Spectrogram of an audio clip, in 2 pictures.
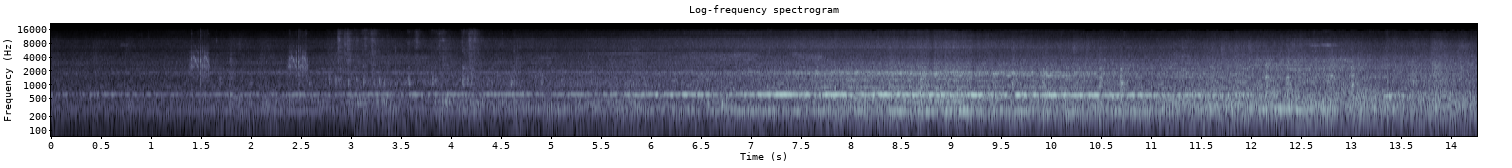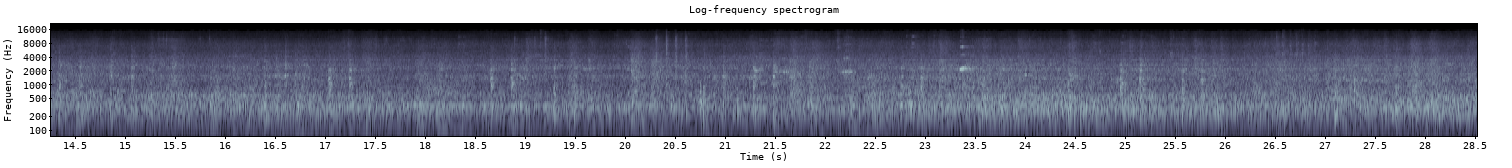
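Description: An electric locomotive hauling an intermodal freight train approaches and passes, with a steady whine that grows louder over the first several seconds and fades about twelve seconds in. The container wagons then roll past with an even rumble of wheels on the rails.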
